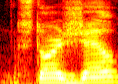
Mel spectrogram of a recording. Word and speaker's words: Star Gel: Star Gel, that's how you pronounce that. With a J, not a G.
